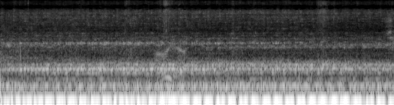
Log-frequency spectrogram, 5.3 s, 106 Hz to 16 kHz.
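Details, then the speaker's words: 1970 Dodge Challenger R/T V8 on air ride, first time out of the garage in several months, steam from exhaust; deep loping idle about three beats a second with no knocks; sounds good, healthy idle. "Oh, she sounds good."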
